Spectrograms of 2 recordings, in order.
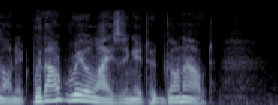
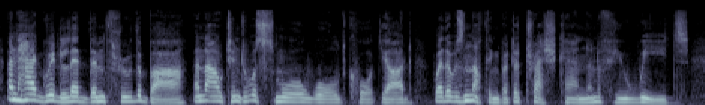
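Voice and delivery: ordinary delivery

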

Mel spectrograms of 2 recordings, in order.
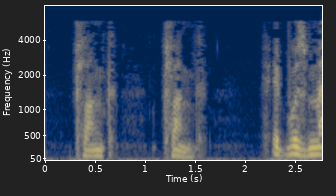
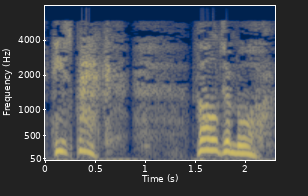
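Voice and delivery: urgent cry; 7 semitones higher than usual. Acted. Dazed boy crying out warning.

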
